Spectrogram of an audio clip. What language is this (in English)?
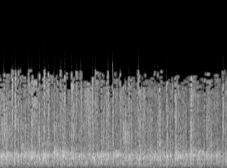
Hebrew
